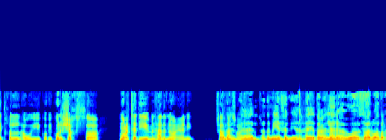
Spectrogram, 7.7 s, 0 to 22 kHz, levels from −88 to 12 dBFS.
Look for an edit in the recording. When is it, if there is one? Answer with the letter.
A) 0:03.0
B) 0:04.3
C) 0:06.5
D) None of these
A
